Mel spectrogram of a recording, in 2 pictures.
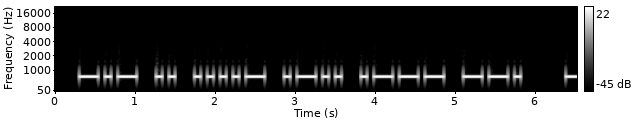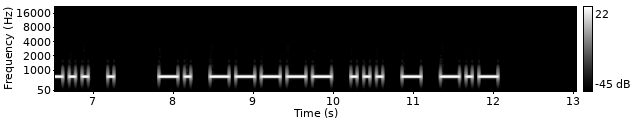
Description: Morse code, heard as a keyed tone, about 16 wpm, 700 Hz. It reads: KI4LJG DE N0STK
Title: USA Callsign DE Callsign 15wpm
